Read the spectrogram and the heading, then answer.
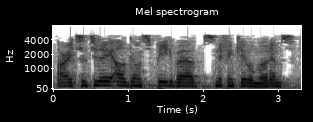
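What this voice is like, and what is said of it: Belgian accent in English. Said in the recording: “I come from Belgium, so sorry about the accent sometimes. It's going to be a bit lousy.”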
